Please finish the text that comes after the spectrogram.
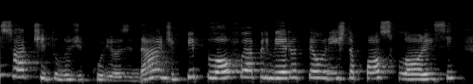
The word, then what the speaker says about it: Peplau: A primeira foi Florence, depois nós temos Piplot ou Peplau, vocês podem ver esse termo, mas se pronuncia Piplot, tá?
